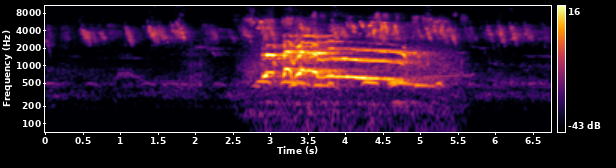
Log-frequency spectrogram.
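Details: A rooster crow rises out of a background of soft high chirps, holding a strong harmonic call for nearly three seconds before fading, while the chirping continues.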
